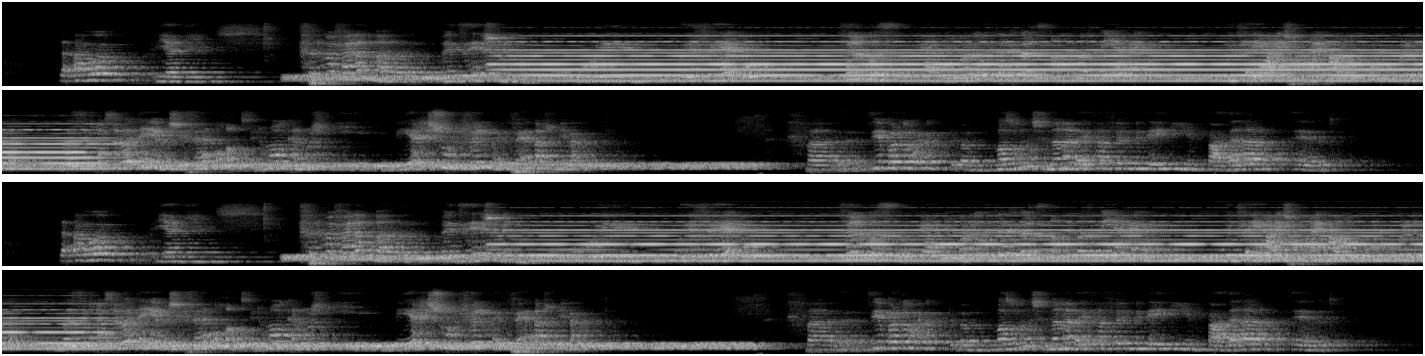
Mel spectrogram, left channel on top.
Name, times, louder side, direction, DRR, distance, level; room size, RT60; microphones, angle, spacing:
voice 1, 0.6-2.6 3.0-7.5 7.9-8.0 8.4-11.5 11.9-20.1 21.6-21.7 22.1-27.5, left 1 dB, 5° right, -8 dB, 1.3 m, -28 dB
sound 1, 2.8-21.8, right 3 dB, 45° right, 0.3 m, -27 dB
Organ, 4.8-15.6, left 3 dB, 30° left, 0.6 m, -19 dB
6.0 x 2.1 x 3.5 m, 1.5 s
head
